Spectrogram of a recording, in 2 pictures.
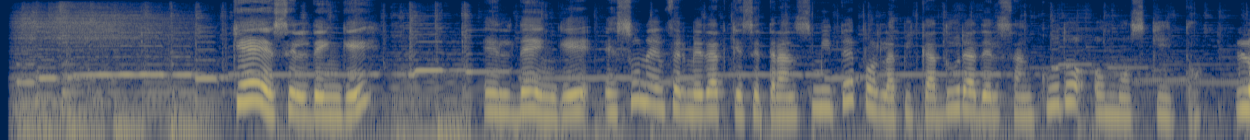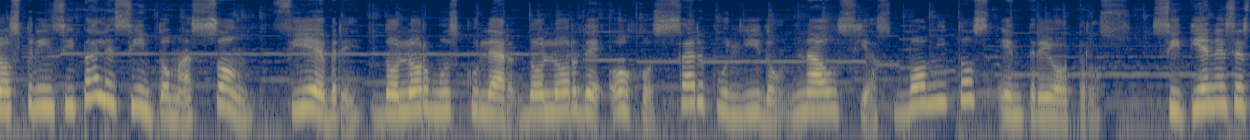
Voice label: castellano pista andina, spot de radio; que es el coronavirus

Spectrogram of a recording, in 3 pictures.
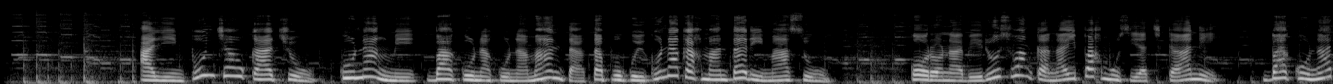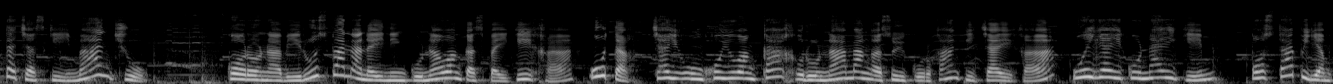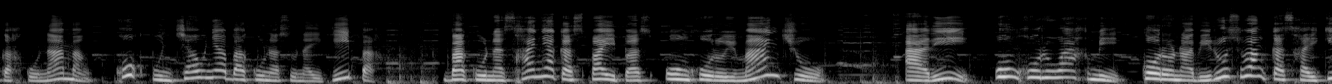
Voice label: quechua chanka microprograma preguntas y respuestas, spot de radio; microprograma 2; vacuna contra el coronavirus

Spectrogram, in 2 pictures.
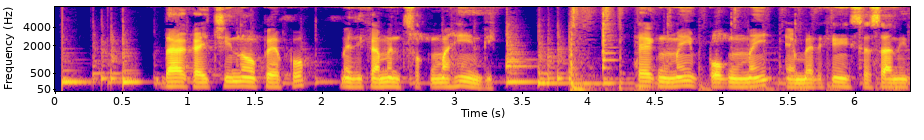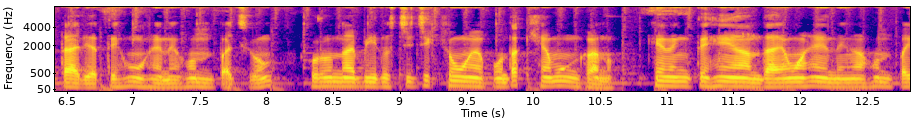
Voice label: harakbut, spot de radio; tomar medicamentos con precaucion; sospecha o confirmacion de contagio

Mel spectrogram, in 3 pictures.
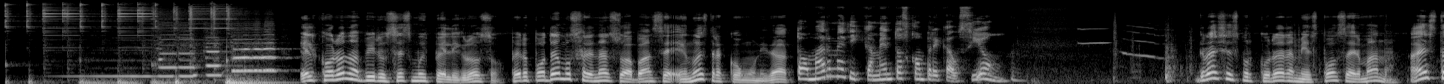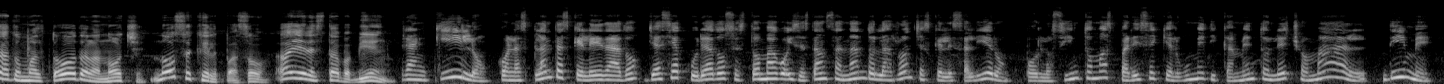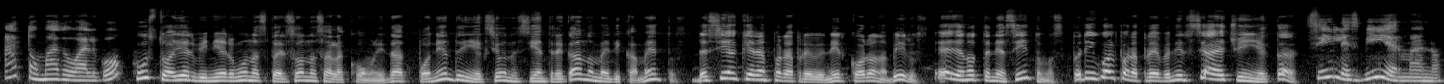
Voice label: castellano 2 voces; tomar medicamentos con precaucion; sospecha o confirmacion de contagio; pista amazonica

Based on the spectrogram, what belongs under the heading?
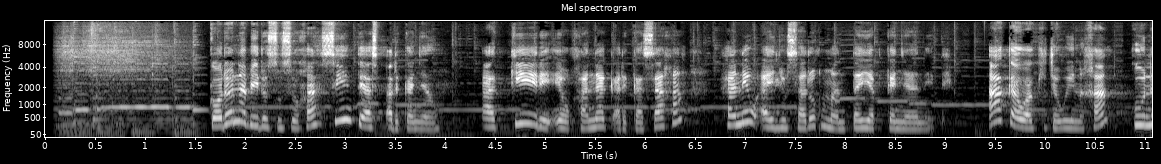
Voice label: aimara uso de mascarillas 1 voz, spot de radio; medidas de prevencion

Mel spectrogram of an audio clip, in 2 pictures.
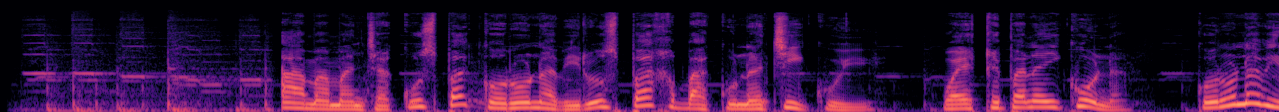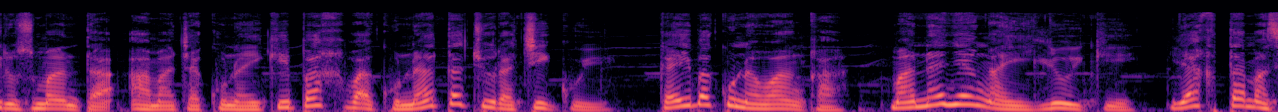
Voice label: quechua cusco collao, spot de radio; vacunate sin miedo contra el coronavirus

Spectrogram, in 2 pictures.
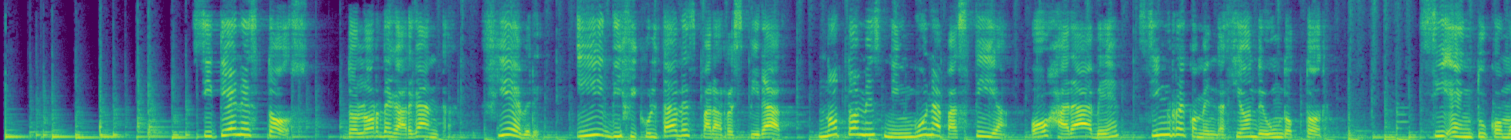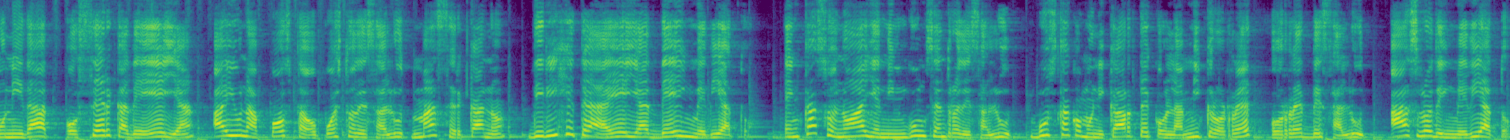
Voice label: castellano, spot de radio; en caso de presentar sintomas; sospecha o confirmacion de contagio; pista amazonica

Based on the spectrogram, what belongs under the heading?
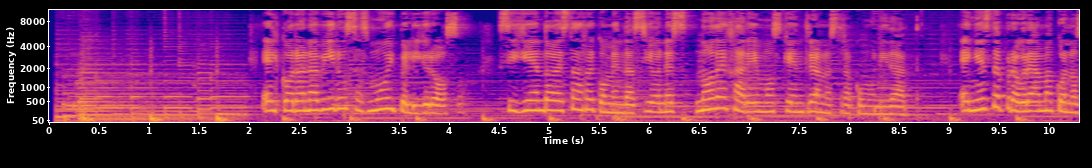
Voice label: castellano, uso de mascarillas, voz, spot de radio; pista andina; 1 voz; medidas de prevencion

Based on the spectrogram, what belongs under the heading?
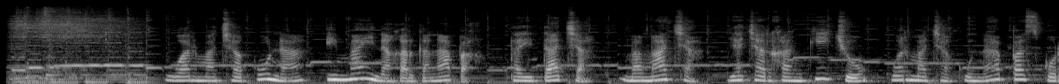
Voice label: quechua chanka, spot de radio; cuidado de ninas y ninos; sospecha o confirmacion de contagio

